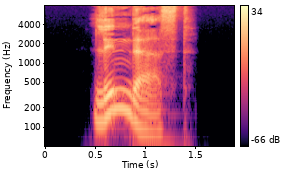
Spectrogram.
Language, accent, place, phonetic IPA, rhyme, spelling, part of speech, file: German, Germany, Berlin, [ˈlɪndɐst], -ɪndɐst, linderst, verb, De-linderst.ogg
- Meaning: second-person singular present of lindern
